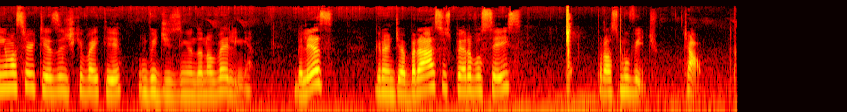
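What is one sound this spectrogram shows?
A young woman speaks calmly and warmly, close to a microphone.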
